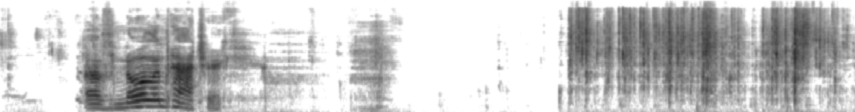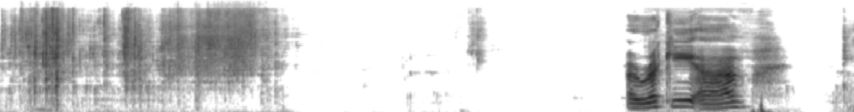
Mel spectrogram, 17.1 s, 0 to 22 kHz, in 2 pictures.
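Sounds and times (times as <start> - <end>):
wrapper crinkling and tearing: 5.6 - 11.5.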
